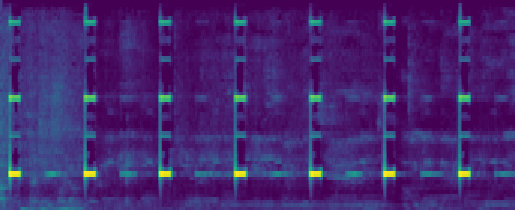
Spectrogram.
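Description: Workout countdown timer beeping once a second: seven short, high beeps counting down the last seconds before a timed workout starts.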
